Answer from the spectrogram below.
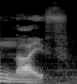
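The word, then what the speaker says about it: knife: चाकू को इंग्लिश में कहते हैं नाइफ। नाइफ, इसमें के साइलेंट होता है।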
